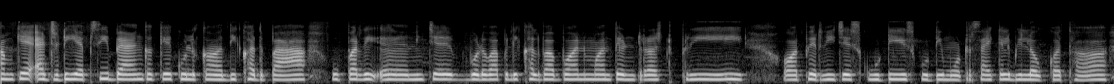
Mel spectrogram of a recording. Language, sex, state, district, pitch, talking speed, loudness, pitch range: Hindi, female, Uttar Pradesh, Varanasi, 230 Hz, 145 wpm, -17 LUFS, 225-235 Hz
